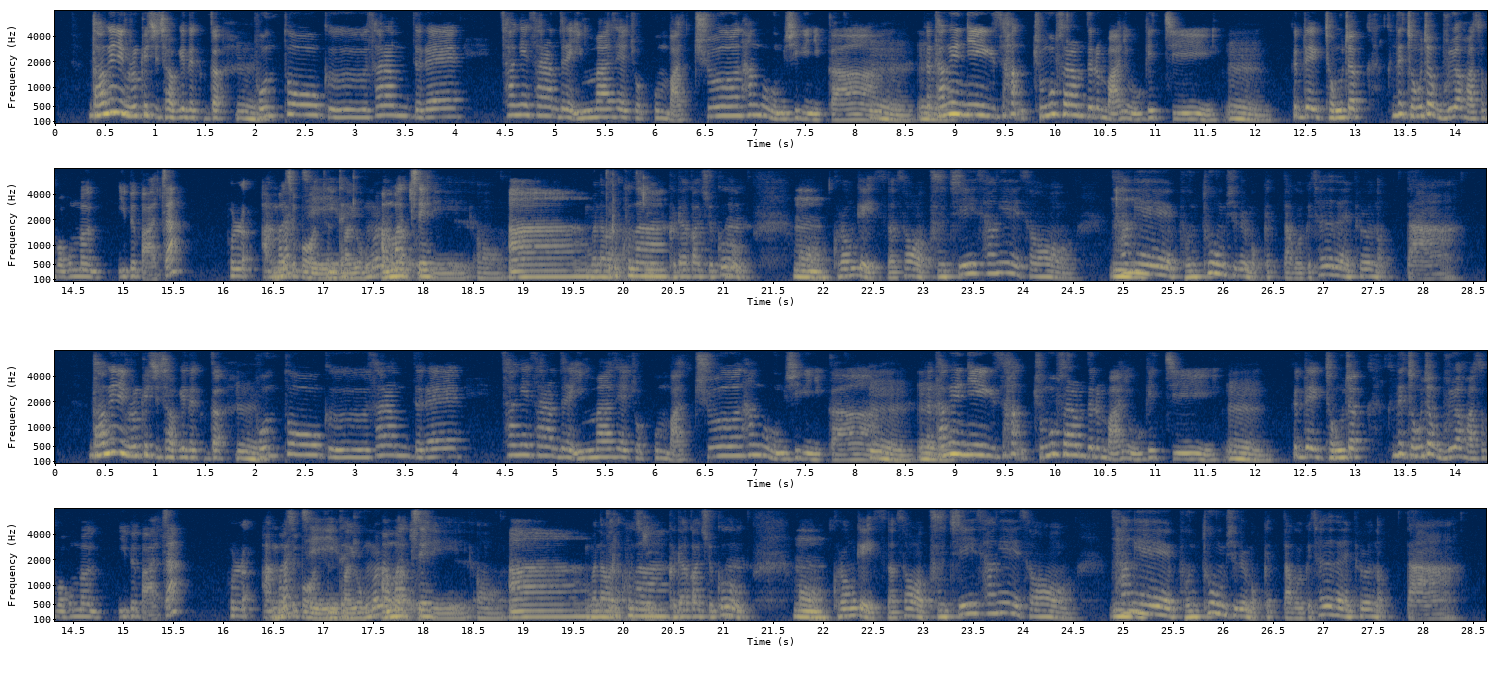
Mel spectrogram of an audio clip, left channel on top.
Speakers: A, on the left (about 65°); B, on the right (about 20°).
A: 당연히 그렇겠지. 자기들, 그러니까
B: 음,
A: 본토 그 사람들의, 상해 사람들의 입맛에 조금 맞춘 한국 음식이니까.
B: 음, 음,
A: 그러니까 당연히 사- 중국 사람들은 많이 오겠지.
B: 음.
A: 근데 정작, 근데 정작 우리가 가서 먹으면 입에 맞아? 별로 안
B: 안
A: 맞을
B: 맞지.
A: 것 같은데.
B: 막 욕만
A: 안
B: 하고
A: 맞지?
B: 나오지. 어,
A: 아,
B: 만화가
A: 그렇구나.
B: 나오지. 그래가지고,
A: 응, 응,
B: 어, 그런 게 있어서 굳이 상해에서 상해
A: 응.
B: 본토 음식을 먹겠다고 이렇게 찾아다닐 필요는 없다.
